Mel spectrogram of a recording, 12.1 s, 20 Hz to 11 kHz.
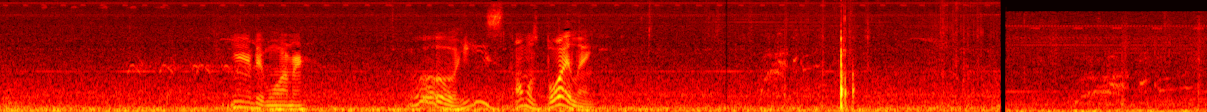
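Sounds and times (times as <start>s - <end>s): rock knocking against rock: 8.4s - 8.7s.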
